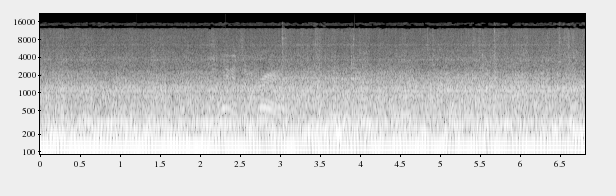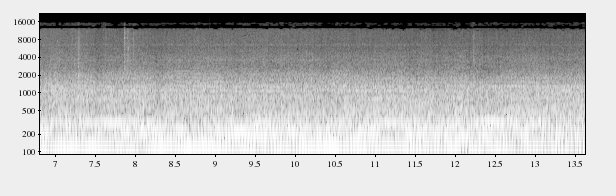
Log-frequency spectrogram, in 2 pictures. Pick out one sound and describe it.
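Mower blades cut through grass with a whirring rush.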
